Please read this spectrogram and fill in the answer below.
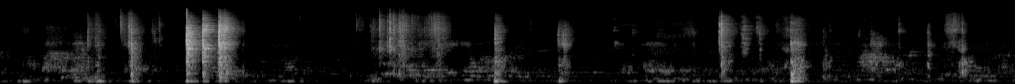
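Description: A trading card pack being cut open and its cards slid out: a string of short rustles, scrapes and crinkles of wrapper and card. The longest and loudest come about two and four seconds in.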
